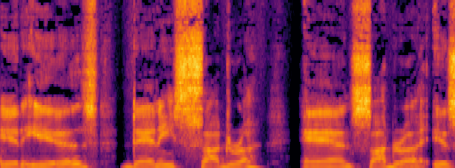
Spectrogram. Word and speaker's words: Cadra: right it is danny sadra and sadra is spelled with uh a c but it's pronounced like s c a d r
